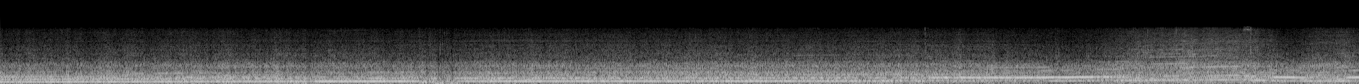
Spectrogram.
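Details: Honda Integra at 3/4 throttle in 3rd and 4th gear: the engine note climbs quickly and jumps higher under load without a matching gain in pull. The clutch is slipping.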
